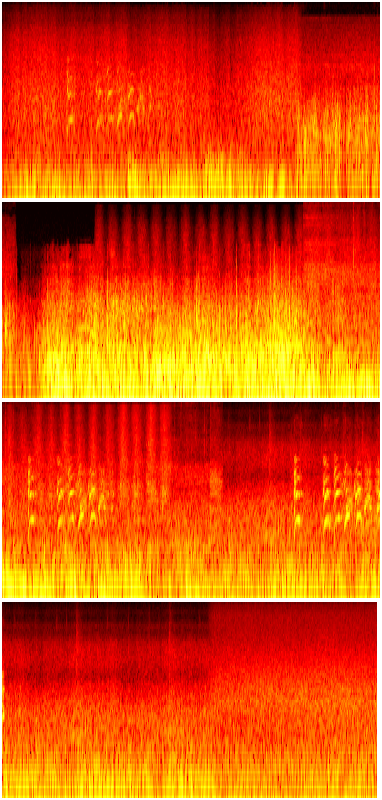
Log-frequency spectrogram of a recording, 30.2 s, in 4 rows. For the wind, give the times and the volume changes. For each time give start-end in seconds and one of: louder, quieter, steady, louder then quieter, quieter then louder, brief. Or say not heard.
0.0-30.1 louder then quieter.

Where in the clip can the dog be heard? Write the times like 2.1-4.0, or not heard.
1.2-3.0, 15.6-17.4, 20.9-22.8.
